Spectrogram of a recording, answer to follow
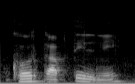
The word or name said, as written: Korkaptilnian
